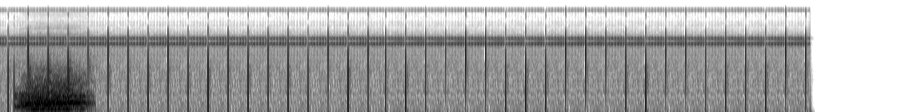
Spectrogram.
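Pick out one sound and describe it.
Footsteps tap steadily as a person walks closer.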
